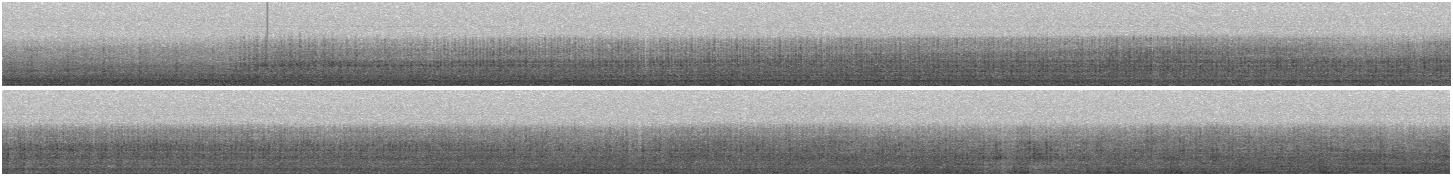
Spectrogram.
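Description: Diesel locomotives working a train of bogie ballast hopper wagons past, the engines running under load and the wagon wheels rumbling over the track, at a steady level throughout.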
